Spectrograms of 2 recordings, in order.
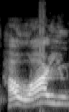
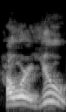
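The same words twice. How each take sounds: First: 'Are' is said fully with a clear vowel. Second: 'Are' is reduced to a short weak 'er'. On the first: The speaker calls it wrong. "How आर you नहीं" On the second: The speaker calls it right. "उसको अर बोलते हैं"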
